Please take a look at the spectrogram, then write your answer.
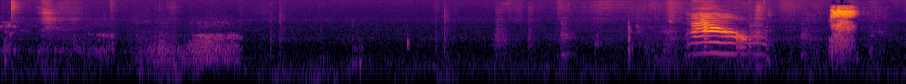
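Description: An angry cat lets out one loud drawn-out meow followed by a short sharp cry, heard close up after faint quiet shuffling and low murmuring in a room.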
